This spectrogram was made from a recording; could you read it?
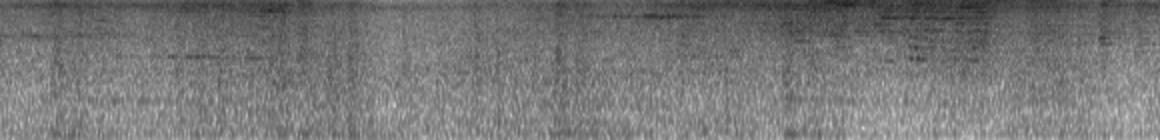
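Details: CSX intermodal freight train passing in Georgia: continuous piercing high screech over the rumble and clatter of the cars; wheels squealing on the rail, cause unknown.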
